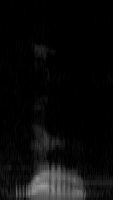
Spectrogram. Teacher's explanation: karena ada huruf alif lam bertemu dengan huruf ro, cara membacanya dimasukkan ke huruf ro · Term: Asyamsiyah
